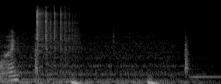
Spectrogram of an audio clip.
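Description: A few small clicks and a short scrape from a slim metal makeup pencil being handled close to the microphone.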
